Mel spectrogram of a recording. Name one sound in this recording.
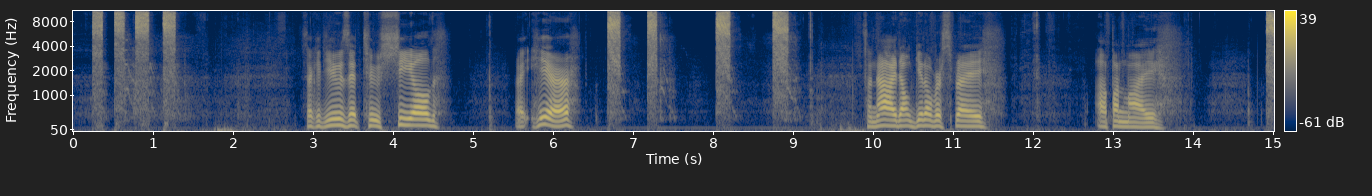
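A paint sprayer hisses in short bursts.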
